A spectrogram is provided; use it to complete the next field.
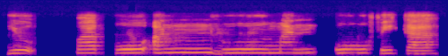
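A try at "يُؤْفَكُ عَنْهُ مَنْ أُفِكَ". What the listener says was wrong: Nadanya, nunnya masih dihentak-hentak. Anhu, jangan an, maksudnya nekennya jangan keras-keras banget. Iya, hati-hati ya nunnya jangan teken-teken ya. Yang neken-neken tuh hamzah aja lah.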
